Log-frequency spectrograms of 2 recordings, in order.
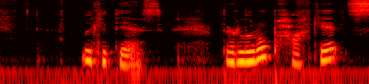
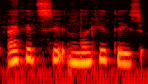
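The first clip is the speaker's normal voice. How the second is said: ordinary talk, nothing marked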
